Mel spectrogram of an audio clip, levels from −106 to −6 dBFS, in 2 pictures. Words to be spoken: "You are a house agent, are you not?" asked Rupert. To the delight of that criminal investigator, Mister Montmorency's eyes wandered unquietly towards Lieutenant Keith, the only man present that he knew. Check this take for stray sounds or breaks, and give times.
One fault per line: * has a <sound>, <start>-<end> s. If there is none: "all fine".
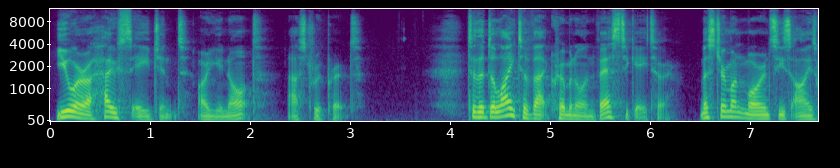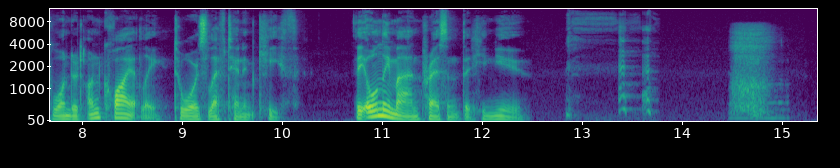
* has a laugh, 12.8-13.8 s
* has a sniff, 14.5-15.1 s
